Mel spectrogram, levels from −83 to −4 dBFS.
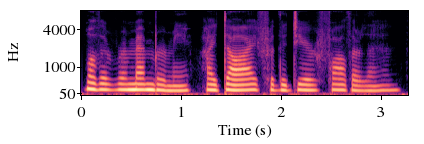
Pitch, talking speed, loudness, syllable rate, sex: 185 Hz, 145 wpm, -15 LUFS, 4.7 syllables/s, female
